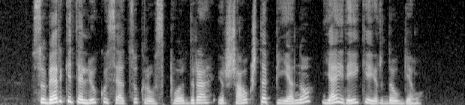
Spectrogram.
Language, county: Lithuanian, Alytus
